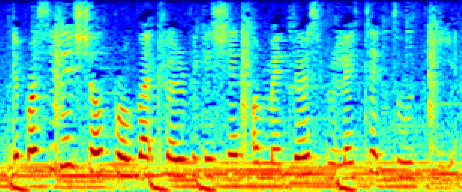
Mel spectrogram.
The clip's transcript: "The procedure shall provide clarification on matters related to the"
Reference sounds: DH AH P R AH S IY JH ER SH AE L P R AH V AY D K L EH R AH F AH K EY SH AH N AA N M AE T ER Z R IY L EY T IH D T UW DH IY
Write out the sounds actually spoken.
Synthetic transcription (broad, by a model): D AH P R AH S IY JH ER SH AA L P R AH V AY D K L EH R AH F AH K EY SH AH N AA N M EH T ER S R IY L EY T IH D T UW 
